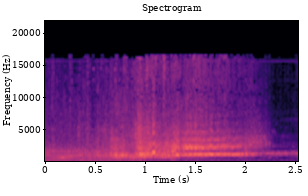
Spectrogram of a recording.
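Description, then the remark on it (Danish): Car tires squeal loudly in a sustained, rising skid lasting a couple of seconds, with the rush of a speeding car behind it, ending abruptly, during a police chase by five patrol cars after a charcoal-grey Volkswagen Golf on a country road just west of Horsens. No voices. “Der var en biljagt i gang.”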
